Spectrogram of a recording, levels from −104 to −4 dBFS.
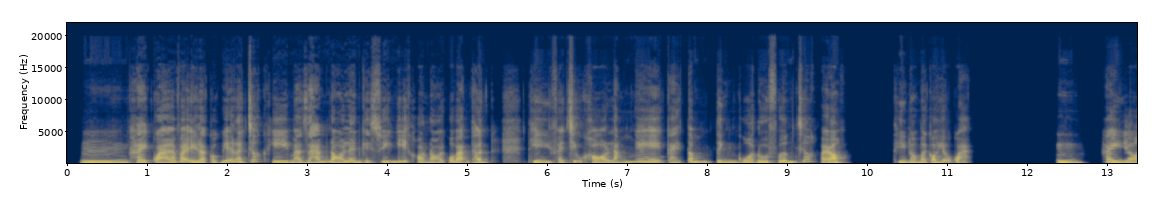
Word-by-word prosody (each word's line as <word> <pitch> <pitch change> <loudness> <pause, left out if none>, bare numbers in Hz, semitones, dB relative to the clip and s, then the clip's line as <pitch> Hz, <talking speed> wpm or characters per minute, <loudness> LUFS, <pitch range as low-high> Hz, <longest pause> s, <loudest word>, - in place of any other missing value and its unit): Ừm, 245 -2 +4
hay 245 0 +1
quá! 225 +1 0
Vậy 260 -8 +1
là 180 -1 +1
có 185 +1 -7
nghĩa 250 +6 0
là 280 -4 +1
trước 340 +9 -2
khi 265 -6 0
mà 190 -6 -2
dám 215 - -1
nói 240 -5 +2
lên 270 -2 +1
cái 215 -3 -4
suy 265 +5 +1
nghĩ 275 +5 0
khó 200 0 -3
nói 245 +5 -4
của 255 -3 0
bản - - 0
thân, 225 +1 0 0.5
thì 225 -6 +1
phải 195 - -5
chịu - - -4
khó 195 +2 -1
lắng 240 +3 -1
nghe 275 -3 +1
cái 205 0 -7
tâm 255 -2 +1
tình 200 -10 -2
của - - -3
đối 185 +4 +1
phương 245 +3 +2
trước, 345 +7 -1
phải - - 0
không? - - +6 0.6
Thì 230 -5 0
nó 190 -1 -2
mới 215 +1 -1
có 215 - 0
hiệu 285 +5 0
quả. - - -4 1.0
Ừm, 225 -6 +5 0.2
hay 240 0 +2
nhỉ? 205 - -2
240 Hz, 205 wpm, -24 LUFS, 210-260 Hz, 1.0 s, không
